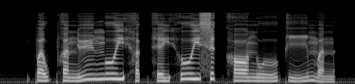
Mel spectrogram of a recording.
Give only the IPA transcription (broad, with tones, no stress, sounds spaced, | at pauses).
p ɐ˨˥ w pʰ ɐ˨ n yː˥ ŋ uː˥ j h ɐ˨ k̚ h e˨ j h uː˥ j s ɪ˥ k̚ h ɔː˧ n w uː˨˥ k iː˨˥ m ɐ˨ n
